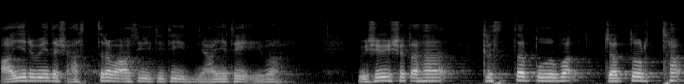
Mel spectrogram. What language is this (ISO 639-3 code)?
san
